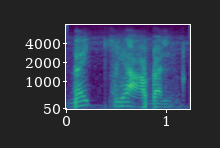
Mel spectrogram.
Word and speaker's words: من يعمل: قلنا مع الياء هتقلب، وكأن النون الساكنة أقلبت لياء ساكنة، تضغم في الياء المتحركة ويصير حرف واحدة مشددة زي كلمة من يعمل. من يعمل، أي مي يا ساكنة، يا يعمل يا مفتوحة، تنطق مي يا مي يعمل.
